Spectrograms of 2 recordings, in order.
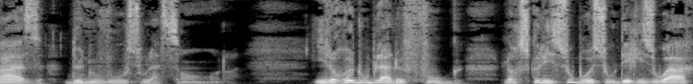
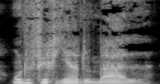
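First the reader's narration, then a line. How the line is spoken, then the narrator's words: Panting. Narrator (French): haletait-il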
